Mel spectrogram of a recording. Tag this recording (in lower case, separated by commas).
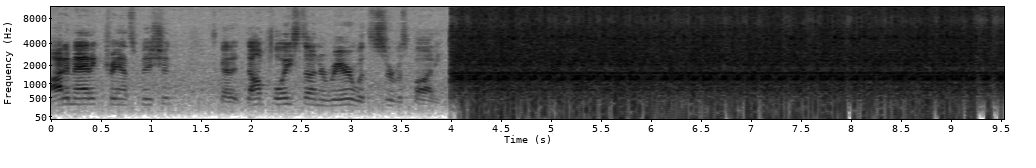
vehicle, speech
